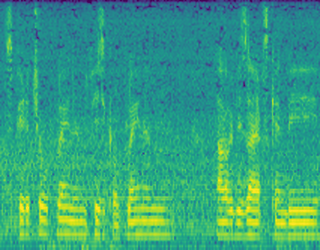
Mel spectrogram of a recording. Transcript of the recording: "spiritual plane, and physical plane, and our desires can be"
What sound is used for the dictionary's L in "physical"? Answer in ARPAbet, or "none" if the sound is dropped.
L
